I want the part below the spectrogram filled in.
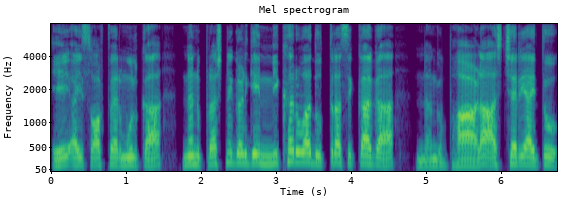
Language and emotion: Kannada, surprised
